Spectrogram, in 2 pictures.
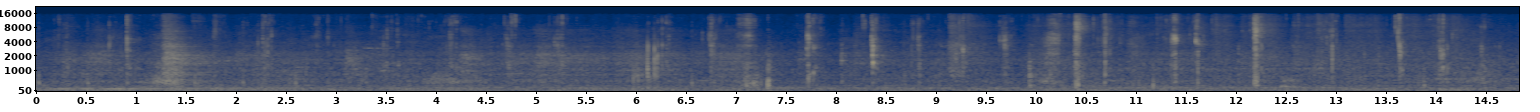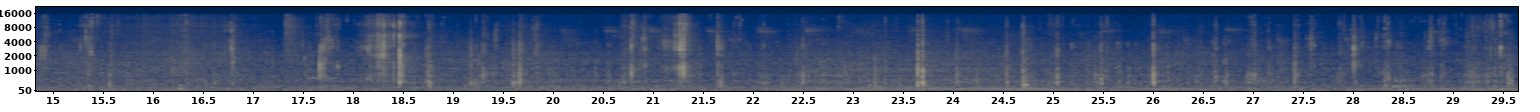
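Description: A person eating close to the microphone: chewing with frequent sharp, irregular crunches and wet mouth sounds.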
